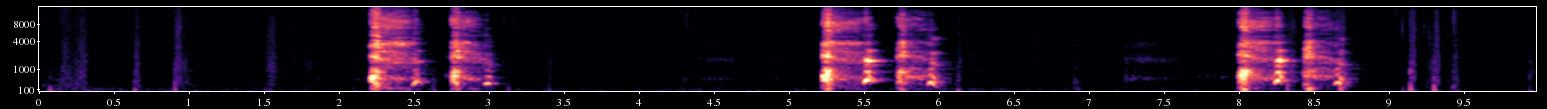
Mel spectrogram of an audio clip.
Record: three_cough_length: 10.0 s
three_cough_amplitude: 6510
three_cough_signal_mean_std_ratio: 0.27
survey_phase: beta (2021-08-13 to 2022-03-07)
age: 18-44
gender: Female
wearing_mask: 'No'
symptom_cough_any: true
symptom_runny_or_blocked_nose: true
symptom_fatigue: true
symptom_fever_high_temperature: true
symptom_headache: true
symptom_change_to_sense_of_smell_or_taste: true
symptom_other: true
symptom_onset: 2 days
smoker_status: Ex-smoker
respiratory_condition_asthma: false
respiratory_condition_other: false
recruitment_source: Test and Trace
submission_delay: 2 days
covid_test_result: Positive
covid_test_method: RT-qPCR
covid_ct_value: 15.4
covid_ct_gene: ORF1ab gene
covid_ct_mean: 16.9
covid_viral_load: 3000000 copies/ml
covid_viral_load_category: High viral load (>1M copies/ml)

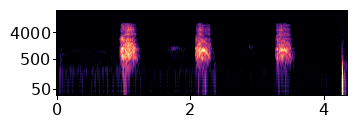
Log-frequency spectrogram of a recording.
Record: exhalation_length: 4.4 s
exhalation_amplitude: 30227
exhalation_signal_mean_std_ratio: 0.3
survey_phase: beta (2021-08-13 to 2022-03-07)
age: 45-64
gender: Male
wearing_mask: 'No'
symptom_fever_high_temperature: true
smoker_status: Never smoked
respiratory_condition_asthma: false
respiratory_condition_other: false
recruitment_source: REACT
submission_delay: 10 days
covid_test_result: Negative
covid_test_method: RT-qPCR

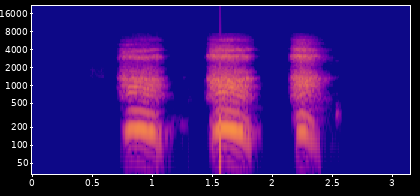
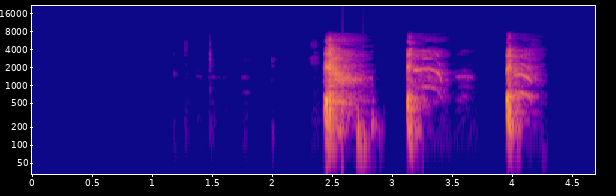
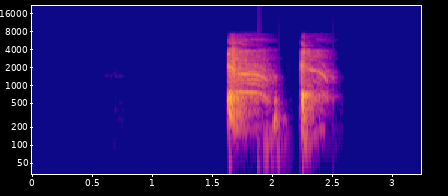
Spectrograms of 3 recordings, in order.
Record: exhalation_length: 3.2 s
exhalation_amplitude: 6228
exhalation_signal_mean_std_ratio: 0.44
three_cough_length: 4.7 s
three_cough_amplitude: 25608
three_cough_signal_mean_std_ratio: 0.23
cough_length: 3.2 s
cough_amplitude: 27486
cough_signal_mean_std_ratio: 0.26
survey_phase: beta (2021-08-13 to 2022-03-07)
age: 45-64
gender: Female
wearing_mask: 'No'
symptom_cough_any: true
smoker_status: Never smoked
respiratory_condition_asthma: false
respiratory_condition_other: false
recruitment_source: REACT
submission_delay: 5 days
covid_test_result: Negative
covid_test_method: RT-qPCR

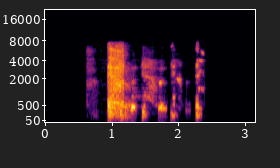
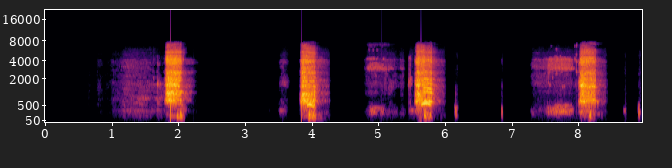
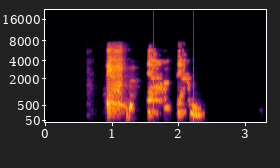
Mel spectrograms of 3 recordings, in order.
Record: cough_length: 3.2 s
cough_amplitude: 31753
cough_signal_mean_std_ratio: 0.34
exhalation_length: 9.0 s
exhalation_amplitude: 32767
exhalation_signal_mean_std_ratio: 0.28
three_cough_length: 3.3 s
three_cough_amplitude: 30977
three_cough_signal_mean_std_ratio: 0.41
survey_phase: alpha (2021-03-01 to 2021-08-12)
age: 45-64
gender: Female
wearing_mask: 'No'
symptom_none: true
smoker_status: Current smoker (1 to 10 cigarettes per day)
respiratory_condition_asthma: false
respiratory_condition_other: false
recruitment_source: Test and Trace
submission_delay: 0 days
covid_test_result: Negative
covid_test_method: LFT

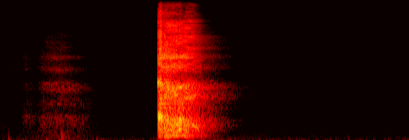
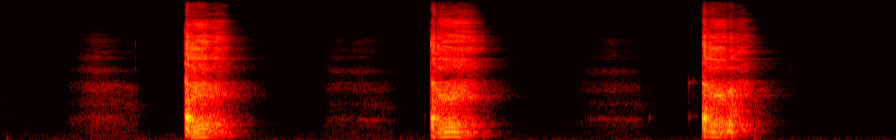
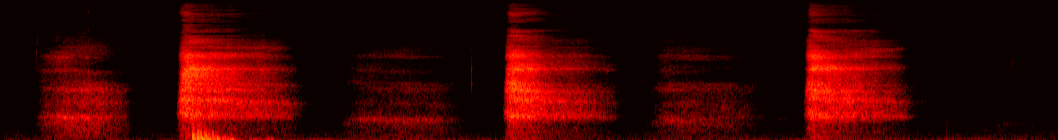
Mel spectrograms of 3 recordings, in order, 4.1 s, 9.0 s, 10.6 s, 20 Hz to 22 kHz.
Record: cough_length: 4.1 s
cough_amplitude: 15054
cough_signal_mean_std_ratio: 0.24
three_cough_length: 9.0 s
three_cough_amplitude: 16693
three_cough_signal_mean_std_ratio: 0.28
exhalation_length: 10.6 s
exhalation_amplitude: 4296
exhalation_signal_mean_std_ratio: 0.38
survey_phase: beta (2021-08-13 to 2022-03-07)
age: 45-64
gender: Female
wearing_mask: 'No'
symptom_cough_any: true
symptom_runny_or_blocked_nose: true
symptom_sore_throat: true
symptom_headache: true
smoker_status: Never smoked
respiratory_condition_asthma: false
respiratory_condition_other: false
recruitment_source: Test and Trace
submission_delay: 3 days
covid_test_result: Positive
covid_test_method: RT-qPCR
covid_ct_value: 33.2
covid_ct_gene: ORF1ab gene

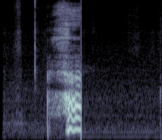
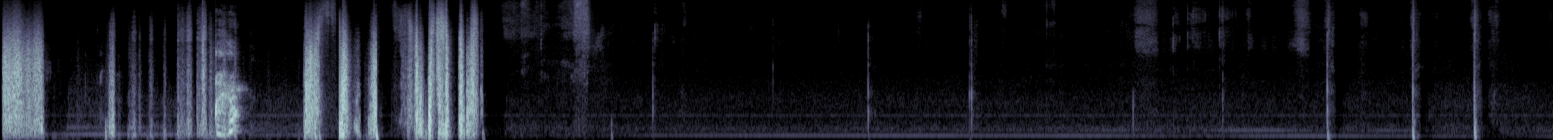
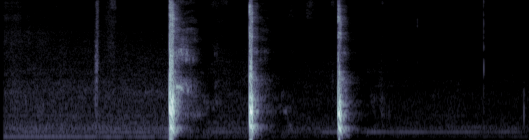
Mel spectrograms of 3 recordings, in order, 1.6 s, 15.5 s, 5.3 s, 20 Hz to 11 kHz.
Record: exhalation_length: 1.6 s
exhalation_amplitude: 28920
exhalation_signal_mean_std_ratio: 0.29
three_cough_length: 15.5 s
three_cough_amplitude: 32768
three_cough_signal_mean_std_ratio: 0.24
cough_length: 5.3 s
cough_amplitude: 32768
cough_signal_mean_std_ratio: 0.14
survey_phase: beta (2021-08-13 to 2022-03-07)
age: 65+
gender: Female
wearing_mask: 'No'
symptom_cough_any: true
symptom_diarrhoea: true
symptom_fatigue: true
symptom_headache: true
smoker_status: Never smoked
respiratory_condition_asthma: false
respiratory_condition_other: false
recruitment_source: Test and Trace
submission_delay: 5 days
covid_test_result: Positive
covid_test_method: RT-qPCR
covid_ct_value: 15.7
covid_ct_gene: ORF1ab gene
covid_ct_mean: 16.1
covid_viral_load: 5300000 copies/ml
covid_viral_load_category: High viral load (>1M copies/ml)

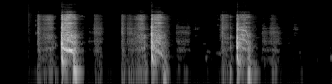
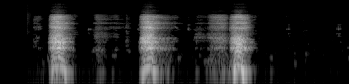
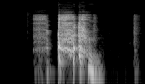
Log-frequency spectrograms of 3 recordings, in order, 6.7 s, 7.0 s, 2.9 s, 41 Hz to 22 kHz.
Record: three_cough_length: 6.7 s
three_cough_amplitude: 30737
three_cough_signal_mean_std_ratio: 0.26
exhalation_length: 7.0 s
exhalation_amplitude: 27898
exhalation_signal_mean_std_ratio: 0.31
cough_length: 2.9 s
cough_amplitude: 28769
cough_signal_mean_std_ratio: 0.41
survey_phase: beta (2021-08-13 to 2022-03-07)
age: 65+
gender: Male
wearing_mask: 'No'
symptom_runny_or_blocked_nose: true
smoker_status: Ex-smoker
respiratory_condition_asthma: false
respiratory_condition_other: false
recruitment_source: REACT
submission_delay: 2 days
covid_test_result: Negative
covid_test_method: RT-qPCR
influenza_a_test_result: Negative
influenza_b_test_result: Negative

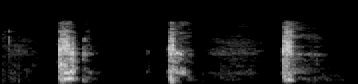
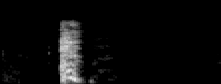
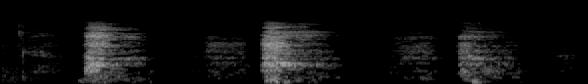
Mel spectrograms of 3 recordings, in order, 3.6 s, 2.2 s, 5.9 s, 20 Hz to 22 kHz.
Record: three_cough_length: 3.6 s
three_cough_amplitude: 27919
three_cough_signal_mean_std_ratio: 0.27
cough_length: 2.2 s
cough_amplitude: 28467
cough_signal_mean_std_ratio: 0.23
exhalation_length: 5.9 s
exhalation_amplitude: 5785
exhalation_signal_mean_std_ratio: 0.35
survey_phase: beta (2021-08-13 to 2022-03-07)
age: 18-44
gender: Female
wearing_mask: 'No'
symptom_none: true
smoker_status: Never smoked
respiratory_condition_asthma: false
respiratory_condition_other: false
recruitment_source: REACT
submission_delay: 4 days
covid_test_result: Negative
covid_test_method: RT-qPCR
influenza_a_test_result: Negative
influenza_b_test_result: Negative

